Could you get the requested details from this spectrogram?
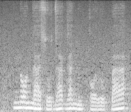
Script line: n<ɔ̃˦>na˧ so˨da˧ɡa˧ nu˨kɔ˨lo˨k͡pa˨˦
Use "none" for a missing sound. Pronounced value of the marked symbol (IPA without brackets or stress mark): ɔ˦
